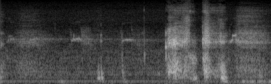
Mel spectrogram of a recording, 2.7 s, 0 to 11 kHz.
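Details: Crested francolin, noted as seeming in constant panic and noisy, on a sunset safari drive near water, 24 June: loud, harsh, rasping bursts, three in quick succession at the end, after a quiet stretch with a faint high tone.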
